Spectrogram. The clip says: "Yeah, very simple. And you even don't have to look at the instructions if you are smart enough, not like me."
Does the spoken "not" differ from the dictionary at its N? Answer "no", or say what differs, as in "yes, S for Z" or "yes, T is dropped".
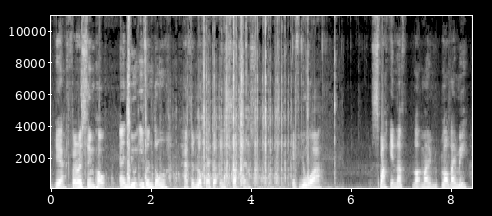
yes, L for N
